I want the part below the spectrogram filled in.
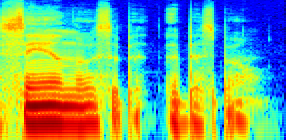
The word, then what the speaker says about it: San Luis Obispo: Martha says San as in San Diego. Okay, San Luis Obispo.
